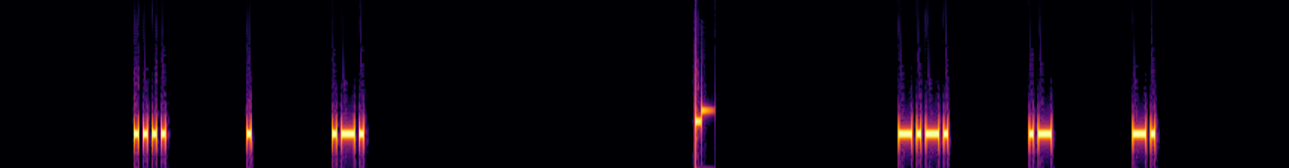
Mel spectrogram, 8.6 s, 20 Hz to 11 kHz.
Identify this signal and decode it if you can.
Morse code, heard as a keyed tone, about 39 wpm, spaced as for 14 wpm, 700 Hz. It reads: HER CAN
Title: 6x Character Spacing - Top 100 Words - 40wpm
